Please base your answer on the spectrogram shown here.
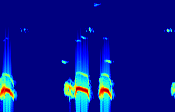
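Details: Short bout of spotted dove cooing for provoking males and females to fight: a lone soft hoot, then two firm mellow coos close together, and a faint note trailing at the end.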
